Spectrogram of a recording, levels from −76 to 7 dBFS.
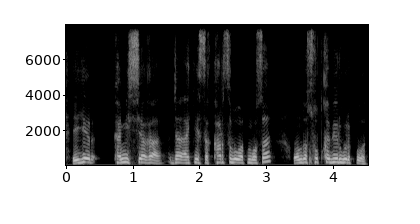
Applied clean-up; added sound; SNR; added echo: none; none; none; none.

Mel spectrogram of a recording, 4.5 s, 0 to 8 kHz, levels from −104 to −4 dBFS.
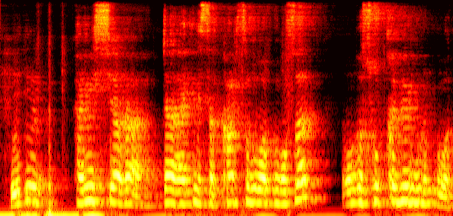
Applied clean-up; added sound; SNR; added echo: neural mask model DeepFilterNet 3.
